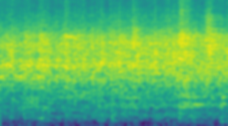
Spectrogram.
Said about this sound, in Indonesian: Berisik ya, itu apa sih? Lagi bikin jalan. Oh, mesin giling.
